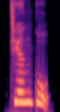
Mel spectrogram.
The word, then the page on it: 兼顾: jiān gù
